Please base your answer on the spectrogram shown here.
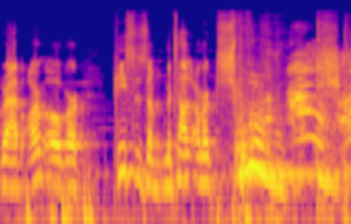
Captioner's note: crashing sound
